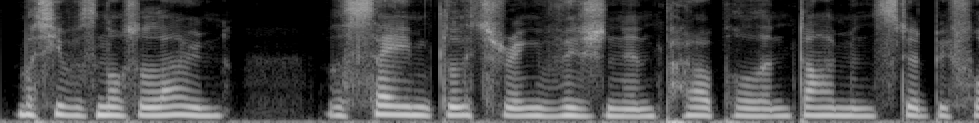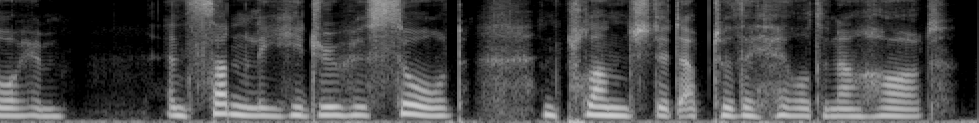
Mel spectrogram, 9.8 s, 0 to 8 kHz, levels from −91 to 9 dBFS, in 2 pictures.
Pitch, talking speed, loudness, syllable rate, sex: 190 Hz, 195 wpm, -19 LUFS, 5.3 syllables/s, female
